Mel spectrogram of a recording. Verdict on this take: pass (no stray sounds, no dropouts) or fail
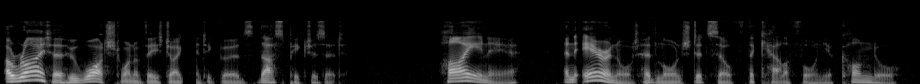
fail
